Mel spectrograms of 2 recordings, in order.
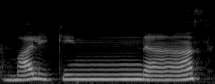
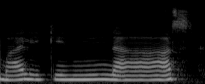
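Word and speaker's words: مَلِكِ النَّاسِ: Next आयत मालिकिन्नास, यहाँ पर फिर से हमज़तुल वसल मीन्स साइलेंट अलिफ, ये अलिफ नहीं पढ़ा जाएगा, काफ को आपने नून में मिलाना है। मालिकिन गुन्ना के साथ, नून मुशद्दद मीन्स यहाँ पर आपने गुन्ना करना है, मालिकिन्नास।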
